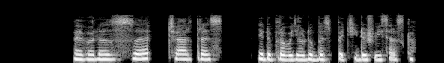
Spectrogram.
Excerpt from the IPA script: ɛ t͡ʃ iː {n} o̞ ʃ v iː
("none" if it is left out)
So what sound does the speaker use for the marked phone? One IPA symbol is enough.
d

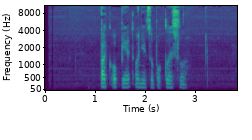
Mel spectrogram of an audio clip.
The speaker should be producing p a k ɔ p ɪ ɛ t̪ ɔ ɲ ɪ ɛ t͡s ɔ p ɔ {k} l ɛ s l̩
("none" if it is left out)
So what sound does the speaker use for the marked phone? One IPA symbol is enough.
k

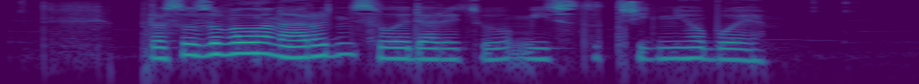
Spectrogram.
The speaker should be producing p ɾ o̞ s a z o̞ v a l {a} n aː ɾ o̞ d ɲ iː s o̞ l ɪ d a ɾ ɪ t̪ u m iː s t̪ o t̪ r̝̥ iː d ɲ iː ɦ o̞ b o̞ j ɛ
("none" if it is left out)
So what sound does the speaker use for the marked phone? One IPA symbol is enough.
a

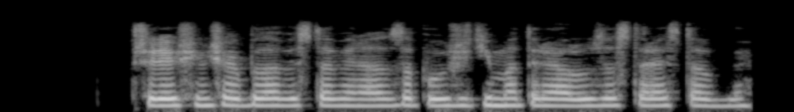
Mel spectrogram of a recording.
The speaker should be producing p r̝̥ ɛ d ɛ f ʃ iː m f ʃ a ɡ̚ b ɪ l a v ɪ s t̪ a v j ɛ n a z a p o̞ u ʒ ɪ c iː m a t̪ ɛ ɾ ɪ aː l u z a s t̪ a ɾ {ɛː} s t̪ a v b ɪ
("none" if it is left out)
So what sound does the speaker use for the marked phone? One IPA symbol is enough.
ɛː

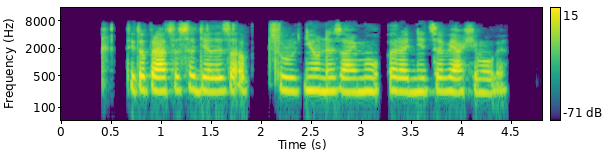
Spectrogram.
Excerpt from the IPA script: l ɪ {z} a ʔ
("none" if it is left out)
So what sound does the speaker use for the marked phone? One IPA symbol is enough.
z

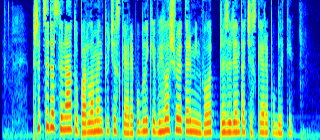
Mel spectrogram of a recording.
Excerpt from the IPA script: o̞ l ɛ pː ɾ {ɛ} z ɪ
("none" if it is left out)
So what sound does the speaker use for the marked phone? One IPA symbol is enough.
ɛ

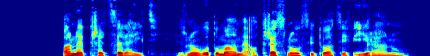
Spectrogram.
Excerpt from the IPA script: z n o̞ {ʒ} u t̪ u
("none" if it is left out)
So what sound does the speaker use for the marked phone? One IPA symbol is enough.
v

